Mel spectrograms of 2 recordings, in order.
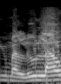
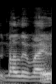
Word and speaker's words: Maluma: Oh, you know, that motherfucker like Malula or something. Sorry. No. Anyways, Maluma, he's a singer.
